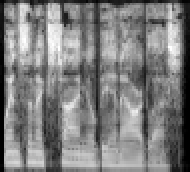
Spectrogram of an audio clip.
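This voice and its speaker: A man's voice: medium pitch, normal speed, darkish tone, dry recording, studio quality, voice pushed up, close to an everyday voice. A man voicing an easygoing, friendly older male traveler in an audiobook, casual and laconic.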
